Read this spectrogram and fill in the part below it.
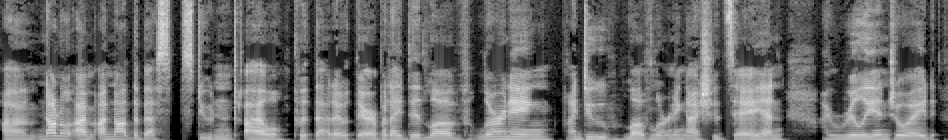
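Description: A woman's voice: low-pitched, measured pace, dry recording, clean studio sound. A woman hosting a casual chat, telling stories about herself with blunt, self-mocking humor and the odd swear word.

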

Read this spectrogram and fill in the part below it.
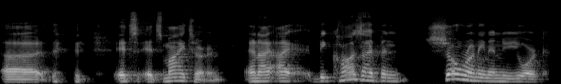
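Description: An older man talking casually as an interview guest, wry and halting, often repeating words as he starts a phrase. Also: a little high, lively intonation, creaky. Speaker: writer and showrunner, interview guest.

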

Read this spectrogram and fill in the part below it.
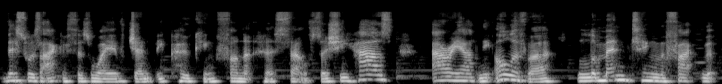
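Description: A man's voice: on the high side, breathy edge. A man giving conversational expert commentary as an interviewee, explaining in a chatty, informal way.

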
